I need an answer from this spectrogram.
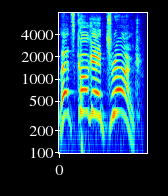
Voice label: chitchat

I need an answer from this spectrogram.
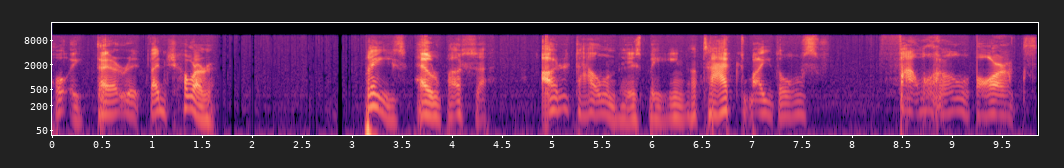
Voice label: old villager

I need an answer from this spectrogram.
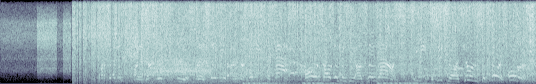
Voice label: radio mike

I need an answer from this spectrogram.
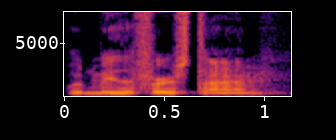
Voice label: answer, gasmask; scmod

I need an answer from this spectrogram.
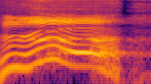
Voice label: pain

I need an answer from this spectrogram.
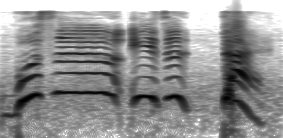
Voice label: cheer

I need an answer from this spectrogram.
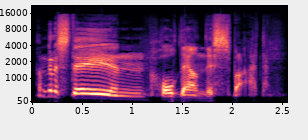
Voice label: hold down spot, gasmask; scmod

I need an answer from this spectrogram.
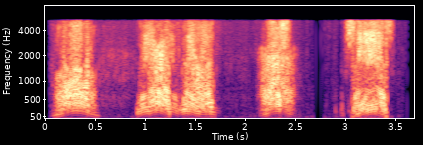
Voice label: gibberish

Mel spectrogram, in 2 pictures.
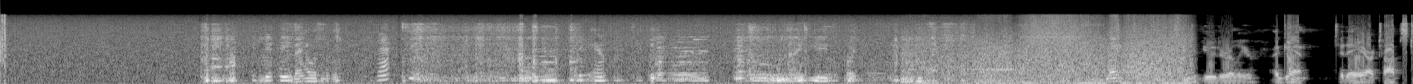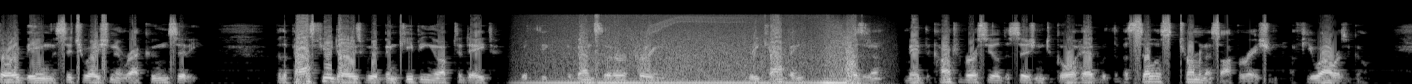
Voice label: news report

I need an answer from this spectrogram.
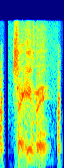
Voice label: follow me, radio

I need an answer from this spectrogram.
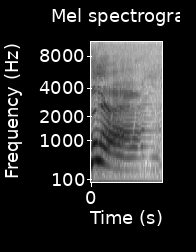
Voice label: death4 ru; cz

